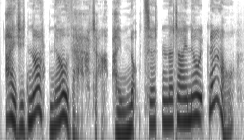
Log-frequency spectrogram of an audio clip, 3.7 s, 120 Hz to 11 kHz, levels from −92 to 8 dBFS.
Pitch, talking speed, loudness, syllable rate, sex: 220 Hz, 230 wpm, -15 LUFS, 5.5 syllables/s, female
